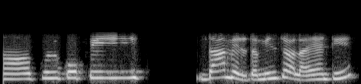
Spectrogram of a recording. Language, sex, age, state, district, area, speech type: Nepali, female, 18-30, West Bengal, Darjeeling, rural, conversation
